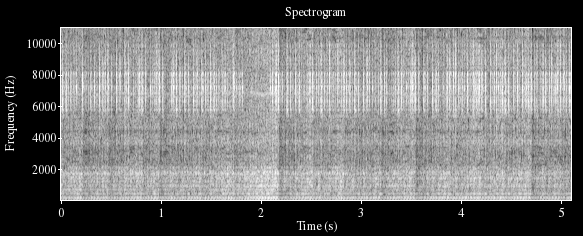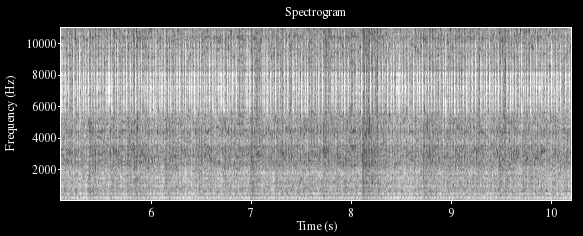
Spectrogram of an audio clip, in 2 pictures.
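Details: Vauxhall/Opel A14XER 1.4 L naturally aspirated inline-4 petrol at start-up: busy, loose metallic timing chain rattle over idle, called normal by a garage; two weeks later the chain jumped a tooth and the engine ran rough.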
